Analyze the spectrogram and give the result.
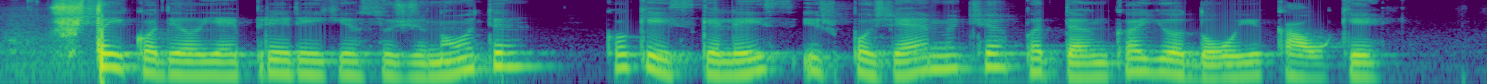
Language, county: Lithuanian, Panevėžys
